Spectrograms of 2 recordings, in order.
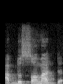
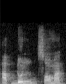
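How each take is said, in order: First: The l blends into the s: Abdus. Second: The l is kept before the s: Abdul. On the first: The speaker calls it right. "Abdus Somad, bukan Abdul Somad" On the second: The speaker calls it wrong. "bukan Abdul Somad"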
